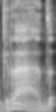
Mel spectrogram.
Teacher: Serbian does not do the word-final devoicing allophone found in so many other Slavic languages. So for example, in grȃd, the [d] is still voiced.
